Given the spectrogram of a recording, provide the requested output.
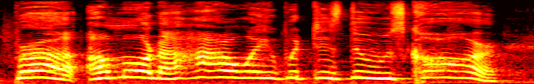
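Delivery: high, loud imitation of a friend yelling; panicked phone yell. Friend phoning coworker from a customer's car, imitated yell. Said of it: "this man just yells in my ear".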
